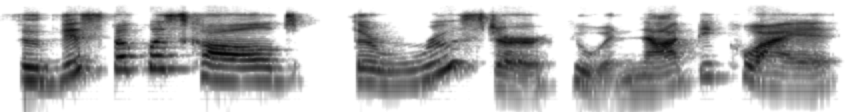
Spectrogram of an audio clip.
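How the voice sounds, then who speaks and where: Animated woman reading a picture book aloud. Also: mid-range voice, a little slow, dull audio. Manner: expressive, dramatic, addressing young listeners. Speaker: children's storytime host.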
